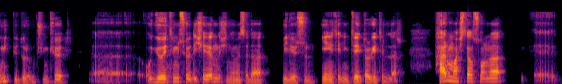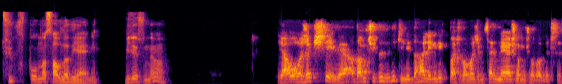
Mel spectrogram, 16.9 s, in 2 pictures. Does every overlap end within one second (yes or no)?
yes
